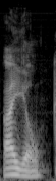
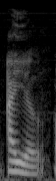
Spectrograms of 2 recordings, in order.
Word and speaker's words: aisle: Yeah, that's difficult to pronounce, isn't it? Aisle. – Aisle. – Aisle. – Aisle. – The pronunciation has nothing to do with the way it's written.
